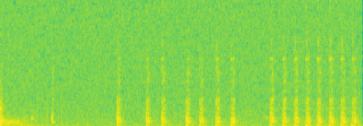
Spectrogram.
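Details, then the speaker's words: Newly acquired cheap project car, first crank attempt after key on: slow, uneven starter turning about three beats a second, gradually quickening but never catching; cranks, no start. Owner suspects a weak battery, not confirmed. "Oh yeah, so that's really bad. So I think it could be an issue with the battery. Could be that we don't have sufficient juices on the battery."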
